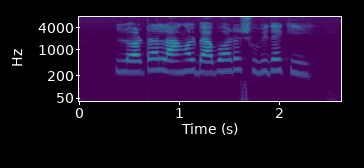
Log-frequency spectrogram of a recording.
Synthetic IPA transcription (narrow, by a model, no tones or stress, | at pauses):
lɔʈalaŋolbɛboɦaɾeɾʃubid̪ʱaki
